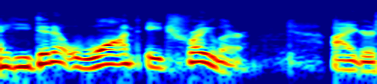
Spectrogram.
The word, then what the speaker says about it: Iger: it at all according to Disney CEO Bob Iger is how you say his last name right yeah Iger it's not Iger episode s director JJ Abrams is so Keen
